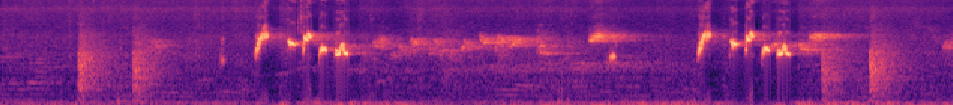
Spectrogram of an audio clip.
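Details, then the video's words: Red-whiskered bulbul, described as a rising star with good song phrasing, delivering two clear bursts of rapid, liquid whistled notes about three seconds apart, with faint low chatter and a few knocks between them. "สำนวนดี ปากเบานกดาวรุ่ง"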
